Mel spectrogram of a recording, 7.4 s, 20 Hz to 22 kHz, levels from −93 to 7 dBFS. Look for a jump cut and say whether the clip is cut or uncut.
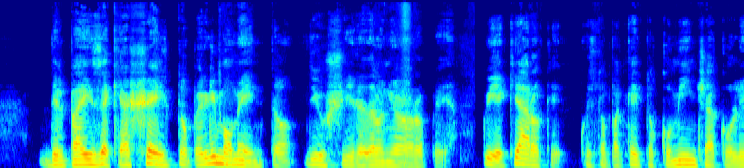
cut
